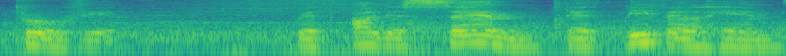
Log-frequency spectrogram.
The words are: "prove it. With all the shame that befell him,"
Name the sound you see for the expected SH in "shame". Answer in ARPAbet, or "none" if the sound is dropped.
S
